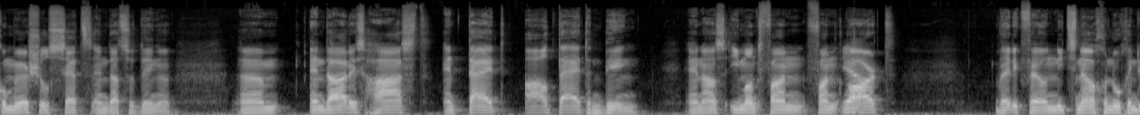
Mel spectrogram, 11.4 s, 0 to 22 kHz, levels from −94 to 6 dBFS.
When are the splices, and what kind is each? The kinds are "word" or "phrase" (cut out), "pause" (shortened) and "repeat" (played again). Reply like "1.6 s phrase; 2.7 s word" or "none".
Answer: 4.4 s pause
